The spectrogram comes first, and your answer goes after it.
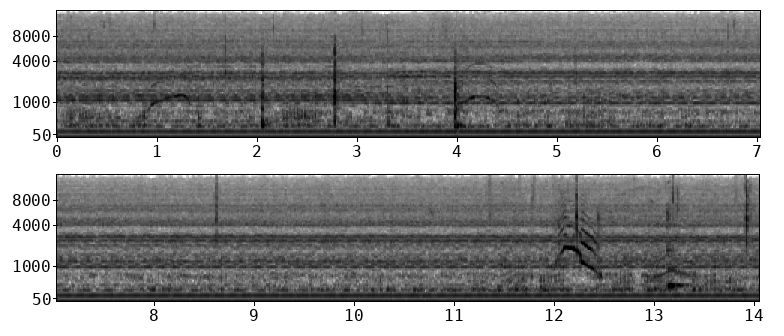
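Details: Ragdoll kittens at a home cattery in central Kansas, raised without cages: a few faint arched mews early on, then a clearer, rising-and-falling mew near the end, all over a constant low electrical hum and occasional soft clicks.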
